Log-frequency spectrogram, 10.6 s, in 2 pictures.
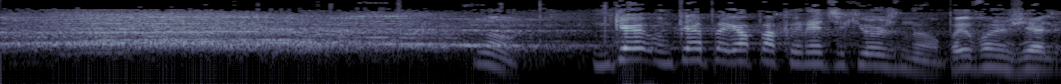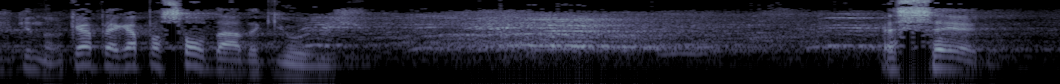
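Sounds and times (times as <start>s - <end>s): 
audience shouting a victory cry: 0.0s - 2.9s, 7.2s - 9.6s
speech: 2.4s - 7.2s, 9.7s - 10.4s.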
